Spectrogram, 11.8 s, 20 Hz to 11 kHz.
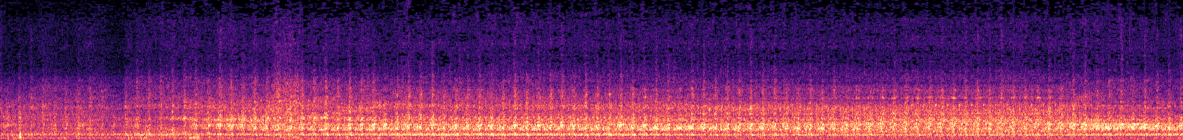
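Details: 2002 Chevrolet Trailblazer at idle with the belt removed, ruling out water pump: sharp regular knocking nearly three per second over steady idle, classic rod knock.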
